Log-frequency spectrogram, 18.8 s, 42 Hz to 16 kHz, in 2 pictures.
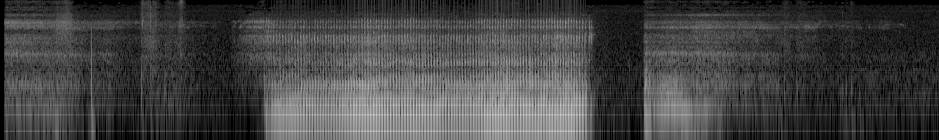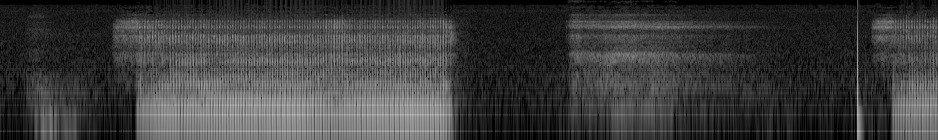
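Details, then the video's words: Brewster, a 3-year-old Dorset Old Tyme Bulldog, snoring loudly in his sleep: long, deep, rumbling harsh inhales lasting about three seconds each, alternating with quieter snuffling exhales, repeating in a slow steady cycle. "Bulldog snoring"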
